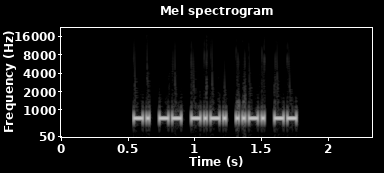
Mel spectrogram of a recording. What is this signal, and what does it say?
Morse code, heard as a keyed tone, about 53 wpm, 700 Hz. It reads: NMCFM
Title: Code Groups - 5 Letters - 50wpm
